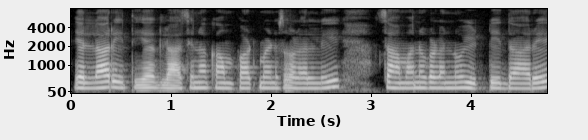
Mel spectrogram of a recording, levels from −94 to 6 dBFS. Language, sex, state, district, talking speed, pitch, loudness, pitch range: Kannada, female, Karnataka, Bidar, 115 wpm, 190 Hz, -16 LUFS, 185-195 Hz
